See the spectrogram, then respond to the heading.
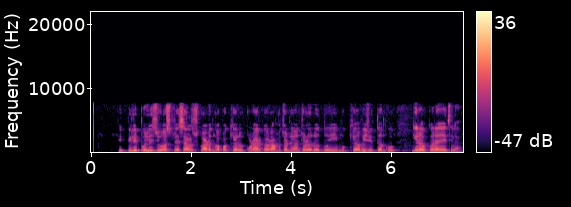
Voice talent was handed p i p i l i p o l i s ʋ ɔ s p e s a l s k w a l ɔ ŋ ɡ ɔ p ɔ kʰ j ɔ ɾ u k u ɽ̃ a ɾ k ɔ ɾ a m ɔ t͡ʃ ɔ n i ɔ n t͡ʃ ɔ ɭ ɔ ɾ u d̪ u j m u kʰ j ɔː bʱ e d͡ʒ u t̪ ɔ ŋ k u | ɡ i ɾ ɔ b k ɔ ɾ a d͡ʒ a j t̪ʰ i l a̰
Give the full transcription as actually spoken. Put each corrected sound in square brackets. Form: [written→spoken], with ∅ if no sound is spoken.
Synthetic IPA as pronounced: p i p i l i p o l i s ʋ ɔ s p e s a l s k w a [l→ɽ] ɔ ŋ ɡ ɔ p ɔ kʰ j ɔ ɾ u k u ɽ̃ a ɾ k ɔ ɾ a m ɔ t͡ʃ ɔ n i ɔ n t͡ʃ ɔ ɭ ɔ ɾ u d̪ u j m u kʰ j ɔː bʱ [e→i] d͡ʒ u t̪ ɔ ŋ k u | ɡ i ɾ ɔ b k ɔ ɾ a d͡ʒ a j t̪ʰ i l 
